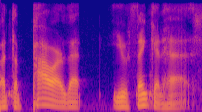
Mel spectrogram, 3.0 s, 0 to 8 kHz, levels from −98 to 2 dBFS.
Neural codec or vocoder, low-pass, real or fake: none; 7.2 kHz; real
